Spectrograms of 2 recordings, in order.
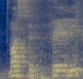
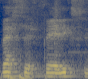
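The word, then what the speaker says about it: Vasse Felix: for a long time vasophilic so vessel felix accordingly to the pronunciation where you're coming from is another very good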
